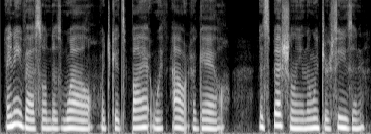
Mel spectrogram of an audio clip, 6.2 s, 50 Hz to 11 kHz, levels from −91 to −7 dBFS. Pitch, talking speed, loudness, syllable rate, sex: 215 Hz, 155 wpm, -15 LUFS, 4.4 syllables/s, female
